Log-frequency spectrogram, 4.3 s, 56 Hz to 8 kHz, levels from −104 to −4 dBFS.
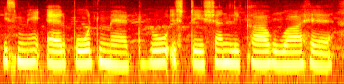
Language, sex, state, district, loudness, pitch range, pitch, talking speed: Hindi, female, Uttar Pradesh, Lucknow, -16 LUFS, 190-205 Hz, 195 Hz, 95 wpm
